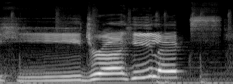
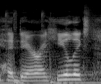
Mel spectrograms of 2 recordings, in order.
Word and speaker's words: Hedera helix: It's kind of like when you try to grow a Hydra helix. Or the correct way to say it is English ivy, Hedera helix.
